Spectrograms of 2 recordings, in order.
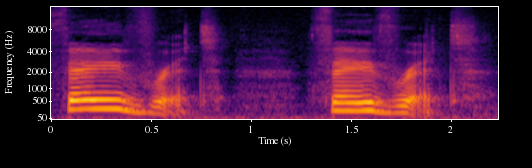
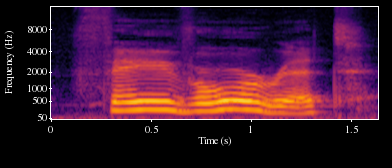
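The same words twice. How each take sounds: First: Favorite said as FAVE-rit, middle vowel dropped; two-syllable favorite. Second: Favorite said very slowly as FAY-ver-it, the middle vowel kept; three-syllable favorite. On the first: Teacher demoing the common FAVE-rit. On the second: Teacher showing the form to avoid, slowly. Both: Shown as a demonstration. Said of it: "Not favorite".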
